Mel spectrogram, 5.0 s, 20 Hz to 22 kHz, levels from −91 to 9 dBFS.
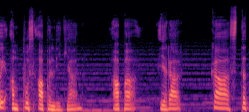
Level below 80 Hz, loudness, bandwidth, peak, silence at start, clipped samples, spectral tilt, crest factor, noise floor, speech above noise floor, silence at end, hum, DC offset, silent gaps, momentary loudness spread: -50 dBFS; -20 LUFS; 14.5 kHz; -2 dBFS; 0 s; under 0.1%; -7 dB/octave; 18 dB; -50 dBFS; 31 dB; 0.05 s; none; under 0.1%; none; 12 LU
